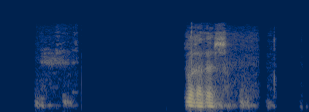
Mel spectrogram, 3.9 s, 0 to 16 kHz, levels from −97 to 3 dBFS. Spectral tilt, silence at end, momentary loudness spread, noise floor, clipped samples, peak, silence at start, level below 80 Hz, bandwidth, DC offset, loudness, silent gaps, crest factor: -3 dB/octave; 0.7 s; 24 LU; -57 dBFS; under 0.1%; -18 dBFS; 0.45 s; -80 dBFS; 7.4 kHz; under 0.1%; -35 LUFS; 1.01-2.29 s; 24 dB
